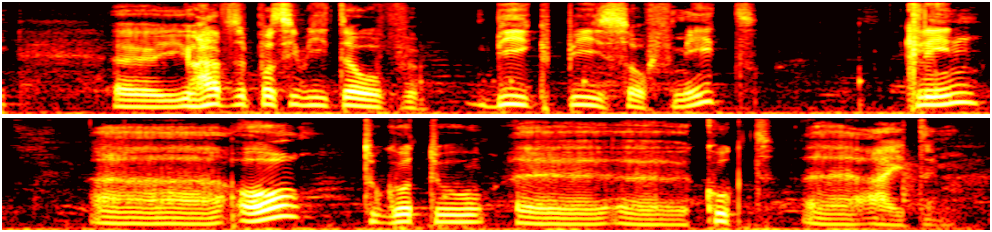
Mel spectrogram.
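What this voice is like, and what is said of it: French accent. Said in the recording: “my French accent will be a big problem, like it is always”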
